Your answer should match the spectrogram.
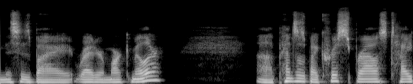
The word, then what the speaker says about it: Millar: As far as I know, it's still pronounced Miller, even though it's spelled A with an A.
